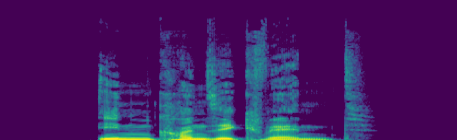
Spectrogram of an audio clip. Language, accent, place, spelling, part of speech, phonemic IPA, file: German, Germany, Berlin, inkonsequent, adjective, /ˈɪnkɔnzeˌkvɛnt/, De-inkonsequent.ogg
- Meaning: inconsistent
